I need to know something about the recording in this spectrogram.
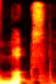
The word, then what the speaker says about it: Mx: vary prefers the one spelled MX pronounced mix or MX the school said it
